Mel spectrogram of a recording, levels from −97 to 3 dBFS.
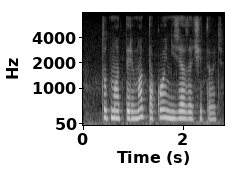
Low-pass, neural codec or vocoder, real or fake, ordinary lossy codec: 7.2 kHz; none; real; none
